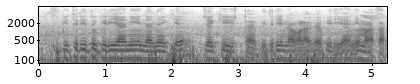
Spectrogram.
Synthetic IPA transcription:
bid̪ɾid̪ubiɾijaːninɐnɐɡed͡ʒekiiʂʈɐ̰bid̪ɾinɐʋɔɭɐɡɐ̰biɾija̰ːnimaːɽt̪a̰ːɾe

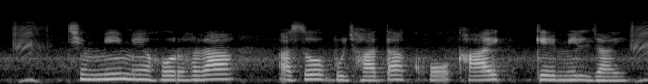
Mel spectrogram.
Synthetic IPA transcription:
t͡ʃʰɪmːimẽɦoːɾɦɾa | ə̰sobʊd͡ʒʱaːt̪akʰaːe | kemɪld͡ʒaːeː

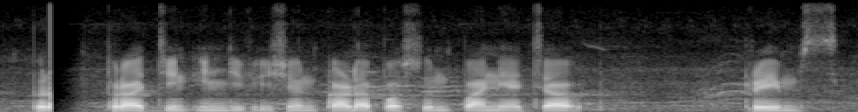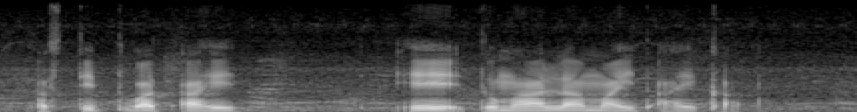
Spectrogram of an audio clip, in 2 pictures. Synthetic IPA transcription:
p | pɾat͡ɕiːniɲd͡ʑiʋḭɕənkaɽapasuːnpaɳjat͡ɕja | fɾems | əst̪it̪ʋa̰t̪aɦet̪ | het̪umɦalamaɦit̪aɦeka̰

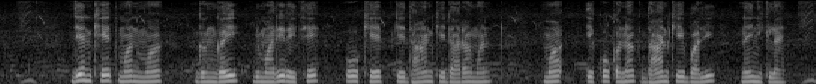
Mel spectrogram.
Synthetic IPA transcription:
d͡ʒenkʰeːt̪mənme | ɡəŋɡəi | bimaːɾiɾəit̪ʰe | okʰet̪ked̪ʱaːnkeɖaːɾamən | mə | eːkokənəkd̪ʱaːnkebaːli | nəĩnɪkle

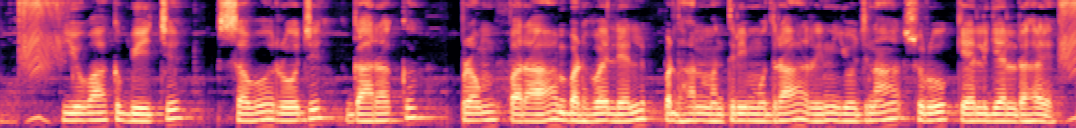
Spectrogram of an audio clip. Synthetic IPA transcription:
juʋakbiːt͡ʃ | səbɾoːd͡ʒɡaːɾək | pɾəmpəɾabəɽ̤bɛleːlpɾəd̪ʱaːnmə̃nt̪ɾimʊd̪ɾaɾɪnjoːd͡ʒnasʊɾukeːlɡeːlɾəɦɛ

